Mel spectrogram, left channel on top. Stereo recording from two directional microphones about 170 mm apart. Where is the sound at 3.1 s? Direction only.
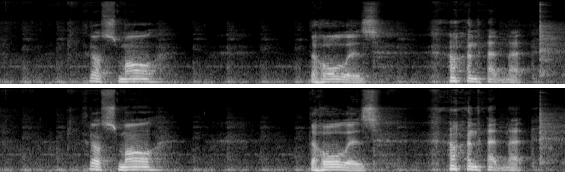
50° right (ahead or behind).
